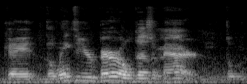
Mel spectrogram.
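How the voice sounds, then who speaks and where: A man's voice: medium pitch, brisk, fairly bright tone, faint music behind. A middle-aged man, giving a casual, plainspoken hands-on tutorial and repeating his points. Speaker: DIY tool-building presenter. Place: small cluttered indoor workshop. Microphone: camera a few steps away. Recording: distant camera mic, noisy workshop hum.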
